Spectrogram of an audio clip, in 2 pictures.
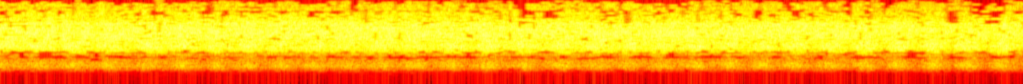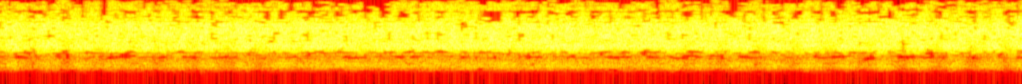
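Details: Cricket and insect chorus: steady, high, buzzy trilling that pulses nearly three times a second without a break, and no other sounds.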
